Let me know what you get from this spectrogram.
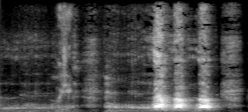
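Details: Tess, a female English bull terrier, guarding her home and reacting to noise outside: speech first, then three loud, sharp barks in quick succession about a quarter second apart.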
